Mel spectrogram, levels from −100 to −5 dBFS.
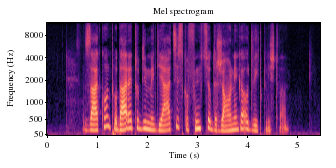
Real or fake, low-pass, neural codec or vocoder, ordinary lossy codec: fake; none; codec, 24 kHz, 1 kbps, SNAC; none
